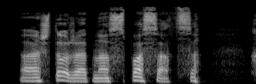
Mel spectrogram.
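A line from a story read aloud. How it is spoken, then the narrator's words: Scoffing snort. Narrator (Russian): хмыкнула Хронимара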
